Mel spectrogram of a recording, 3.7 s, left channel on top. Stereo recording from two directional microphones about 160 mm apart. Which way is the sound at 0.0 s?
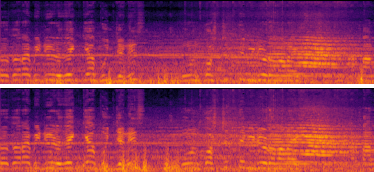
25° right (ahead or behind).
